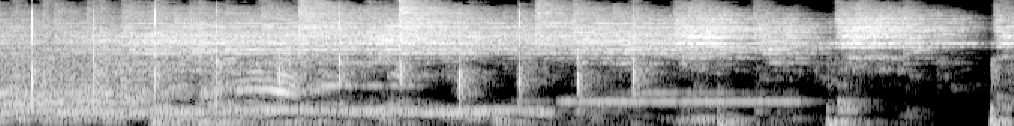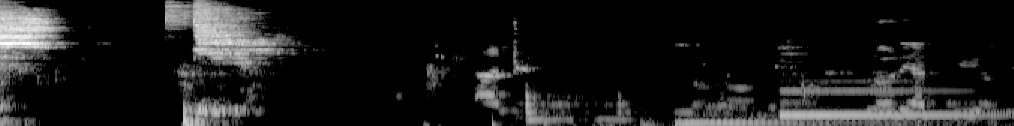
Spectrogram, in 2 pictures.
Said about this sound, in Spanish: Aleluya, dale un fuerte aplauso al Señor.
